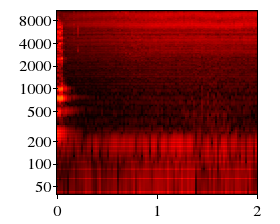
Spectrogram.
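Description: Steady low electrical hum with faint hiss from the sound system, typical of mains hum.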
